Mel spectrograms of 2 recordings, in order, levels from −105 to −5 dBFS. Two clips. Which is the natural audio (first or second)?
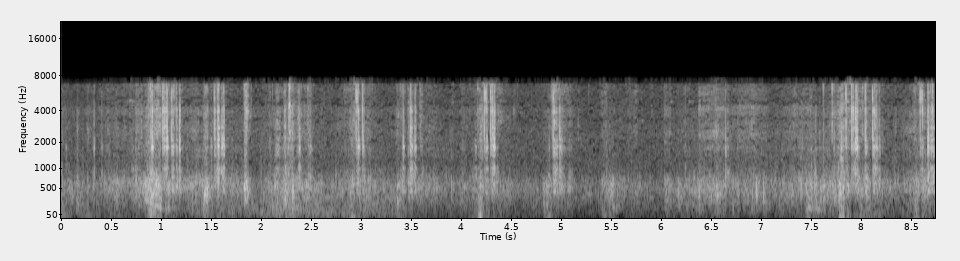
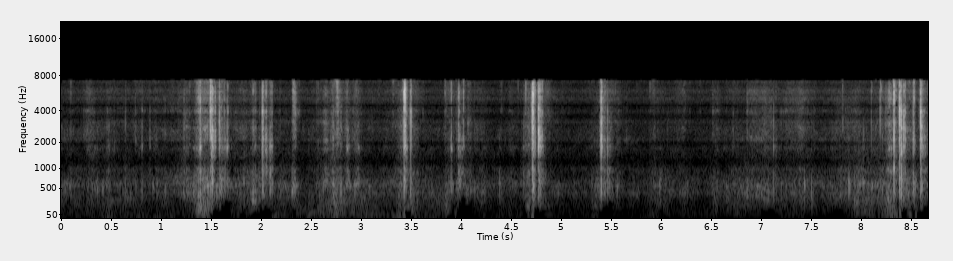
first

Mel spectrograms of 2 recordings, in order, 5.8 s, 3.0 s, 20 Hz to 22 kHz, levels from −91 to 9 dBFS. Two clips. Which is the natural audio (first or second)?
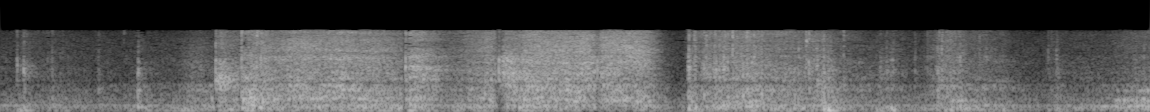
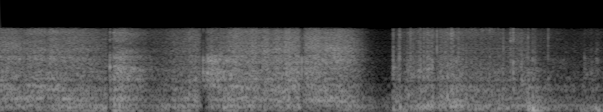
first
